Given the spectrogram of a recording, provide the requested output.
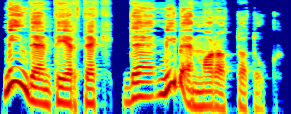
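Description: A man reading an audiobook, voicing an impatient male boss who rushes his questions and sounds slightly irritable. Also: mid-range voice, wildly swooping pitch, warm tone.

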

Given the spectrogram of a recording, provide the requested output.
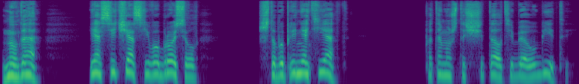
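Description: A man's voice: high voice, fairly even intonation, a little slow, pauses often, no room sound, studio quality, pitched above the performer's own voice. A man doing a trembling, grief-stricken young prince. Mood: trembling, anguished.

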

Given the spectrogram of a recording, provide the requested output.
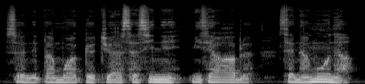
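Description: This is a proud young woman speaking with bitter contempt, as a male audiobook reader puts her on. The voice stays low and dark. It barely moves away from the reader's own husky tone. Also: flat delivery, normal speed. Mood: scornful.

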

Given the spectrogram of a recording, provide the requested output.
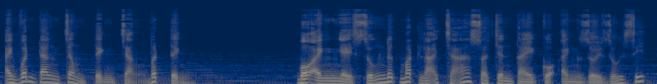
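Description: A man reads a story aloud with a lower-pitched voice that rises and falls freely. He narrates from a script with plenty of expression. Faint music plays softly behind him. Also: very animated, normal speed. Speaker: audiobook narrator.

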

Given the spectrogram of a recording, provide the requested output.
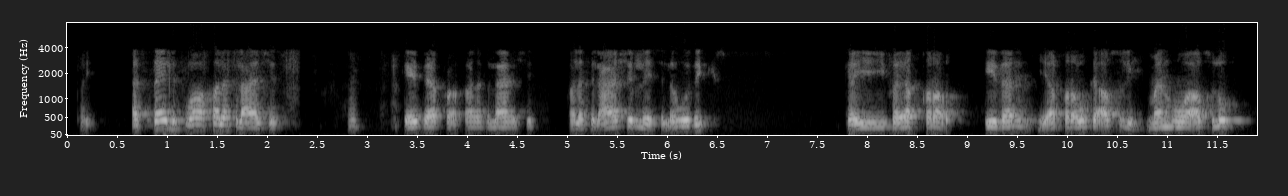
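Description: Man teaching over tinny phone-like audio. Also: mid-range voice. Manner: poses questions to students and answers them himself; slows down to recite verse lines. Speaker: teacher of Quranic readings. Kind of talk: classroom lecture.

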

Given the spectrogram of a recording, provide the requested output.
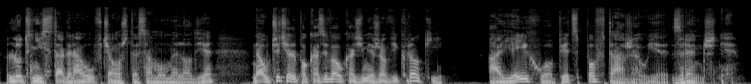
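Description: A man reading a historical novel aloud in calm, measured narration. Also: extremely low pitch, gravelly, husky. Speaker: audiobook reader.

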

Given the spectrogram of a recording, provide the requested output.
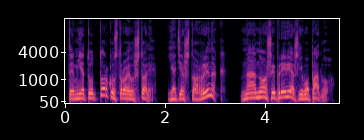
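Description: A man's voice: fairly high pitch, expressive, moderate pace, creaky, a little mellow, no echo. Brutal male convict ringleader voiced by a man, coarse and domineering; dry audiobook read. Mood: mocking. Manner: coarse, barking slang threats.

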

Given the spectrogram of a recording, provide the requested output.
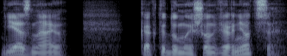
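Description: A man reading a sharp-tongued, scornful young woman in an audiobook. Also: fairly low pitch, expressive, a little slow, no echo, studio quality. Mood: cold, wary. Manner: cutting and blunt.

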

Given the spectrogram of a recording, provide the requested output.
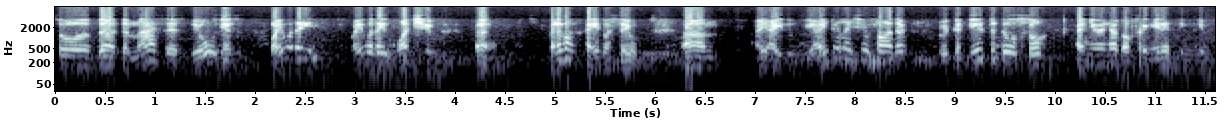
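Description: A man with a Filipino accent calling in to a radio show over a speakerphone line, halting and full of ums as he gives his opinion. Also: fairly high pitch, huge pitch swings, pushed and bright, breathy edge, poor audio. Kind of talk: opinionated call-in comment.

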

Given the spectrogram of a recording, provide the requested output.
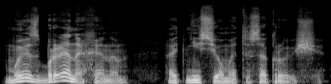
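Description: A man voicing an eager, excitable village man who exclaims loudly. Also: deep voice, normal speed, slightly rough, no room sound, clean studio sound, heavily acted.

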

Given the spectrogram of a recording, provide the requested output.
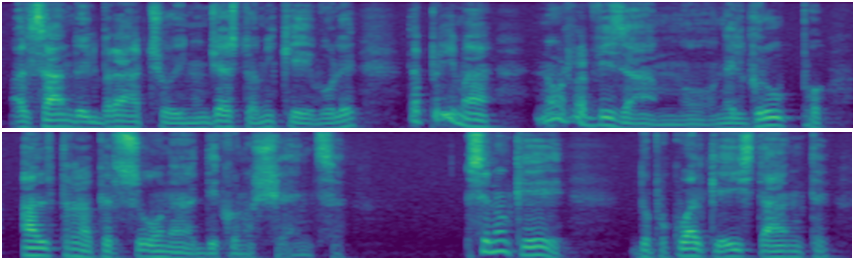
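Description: A man reading a literary novel aloud as an audiobook narrator, in a measured, expressive way. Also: low-pitched, slightly rough. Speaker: audiobook reader.

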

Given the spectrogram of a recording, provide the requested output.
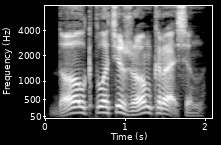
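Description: A man voicing a calm, menacing male captor who speaks slowly and mockingly. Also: mid-range voice, no room sound, clean studio sound, pitched above the performer's own voice. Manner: slow, drawling and mocking.

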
